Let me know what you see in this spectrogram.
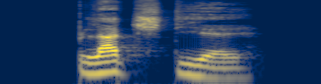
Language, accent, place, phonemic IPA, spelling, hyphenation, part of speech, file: German, Germany, Berlin, /ˈblatʃtiːl/, Blattstiel, Blatt‧stiel, noun, De-Blattstiel.ogg
- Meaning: petiole, leafstalk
